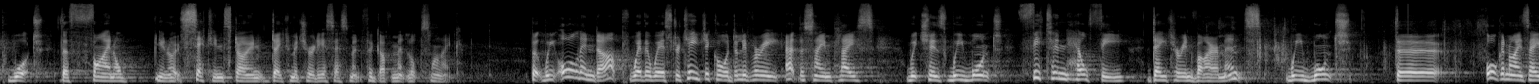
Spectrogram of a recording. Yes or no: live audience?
yes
